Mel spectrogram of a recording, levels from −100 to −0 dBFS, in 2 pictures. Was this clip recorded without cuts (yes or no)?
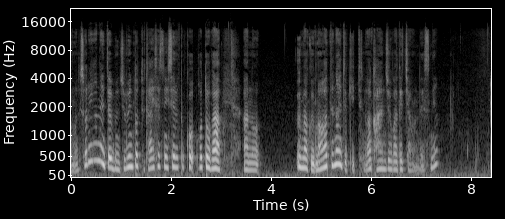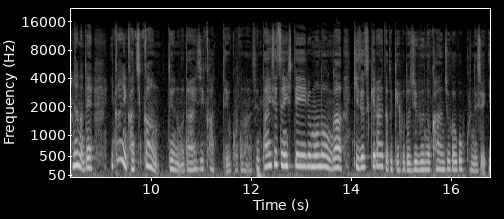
yes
